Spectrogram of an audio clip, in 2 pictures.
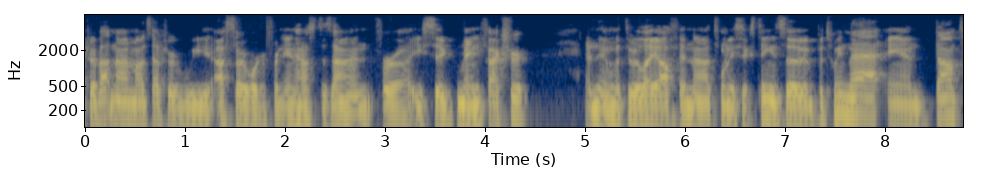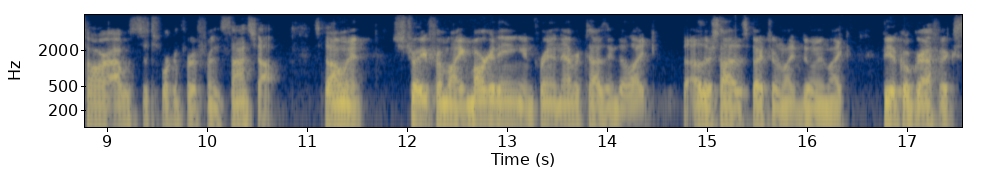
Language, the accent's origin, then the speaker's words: English; northern Indiana, United States; now in South Carolina, United States; I grew up in Indiana, northern Indiana, near Notre Dame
